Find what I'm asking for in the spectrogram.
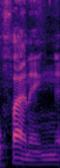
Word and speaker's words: Fanning: It's Paul Fanning, and it's an Irish name, a Southern Irish name, and it's spelled F-A-N-N-I-N-G.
